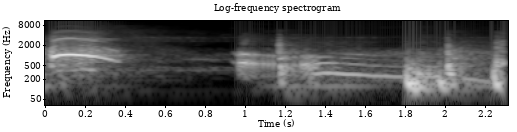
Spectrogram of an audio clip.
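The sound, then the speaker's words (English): A telephone being brought down on someone's head gives a few dull, sharp thumps in the second half, mixed with strained vocal cries and groans. “All right, I'll drop it right on your head.”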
